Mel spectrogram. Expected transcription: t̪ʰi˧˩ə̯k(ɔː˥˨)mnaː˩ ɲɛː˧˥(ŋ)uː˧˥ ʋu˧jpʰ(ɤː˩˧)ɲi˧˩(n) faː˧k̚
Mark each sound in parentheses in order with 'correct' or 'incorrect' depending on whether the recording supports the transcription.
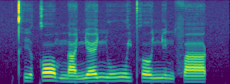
correct, incorrect: ɲ, incorrect: ɤː˧, correct

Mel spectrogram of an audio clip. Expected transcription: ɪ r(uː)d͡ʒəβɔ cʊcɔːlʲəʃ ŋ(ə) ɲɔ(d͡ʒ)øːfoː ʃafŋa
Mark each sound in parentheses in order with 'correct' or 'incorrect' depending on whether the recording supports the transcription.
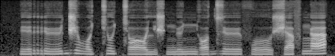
incorrect: ʏː, incorrect: ʏ, incorrect: d͡z

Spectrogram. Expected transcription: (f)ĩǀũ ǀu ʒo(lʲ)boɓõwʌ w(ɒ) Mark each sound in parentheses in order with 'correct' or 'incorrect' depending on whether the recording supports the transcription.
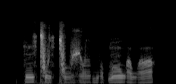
incorrect: p, incorrect: l, incorrect: ʌ

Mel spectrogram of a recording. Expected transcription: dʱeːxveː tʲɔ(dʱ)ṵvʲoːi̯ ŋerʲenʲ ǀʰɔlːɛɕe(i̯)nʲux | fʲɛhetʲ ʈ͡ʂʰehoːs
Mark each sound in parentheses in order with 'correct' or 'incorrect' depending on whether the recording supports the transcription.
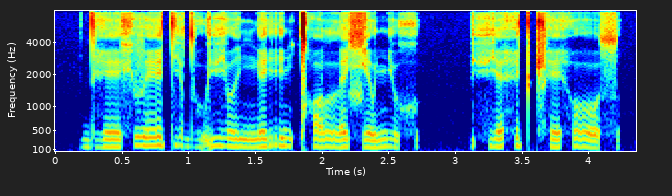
correct, incorrect: u̯

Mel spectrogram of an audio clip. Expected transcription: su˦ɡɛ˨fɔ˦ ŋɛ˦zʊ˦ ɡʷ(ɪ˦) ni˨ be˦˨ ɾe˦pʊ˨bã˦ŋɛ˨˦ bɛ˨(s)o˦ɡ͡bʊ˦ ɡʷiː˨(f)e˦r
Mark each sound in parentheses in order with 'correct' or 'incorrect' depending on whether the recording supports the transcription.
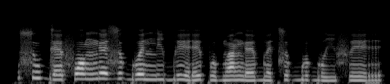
incorrect: ɛ˦, incorrect: t͡s, correct

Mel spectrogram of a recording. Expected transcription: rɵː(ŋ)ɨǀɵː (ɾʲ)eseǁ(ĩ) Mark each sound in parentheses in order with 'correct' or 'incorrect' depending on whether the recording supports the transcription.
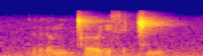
correct, correct, incorrect: i

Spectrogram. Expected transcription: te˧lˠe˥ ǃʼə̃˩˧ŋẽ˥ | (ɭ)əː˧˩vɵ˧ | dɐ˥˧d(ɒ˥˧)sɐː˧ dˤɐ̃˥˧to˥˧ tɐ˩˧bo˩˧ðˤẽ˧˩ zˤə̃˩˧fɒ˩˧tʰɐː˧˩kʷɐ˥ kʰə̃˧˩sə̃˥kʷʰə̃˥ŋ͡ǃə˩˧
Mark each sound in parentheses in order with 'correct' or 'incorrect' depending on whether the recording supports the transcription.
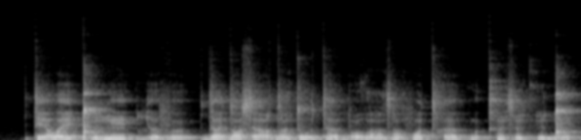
incorrect: ʎ, incorrect: ɒ˥

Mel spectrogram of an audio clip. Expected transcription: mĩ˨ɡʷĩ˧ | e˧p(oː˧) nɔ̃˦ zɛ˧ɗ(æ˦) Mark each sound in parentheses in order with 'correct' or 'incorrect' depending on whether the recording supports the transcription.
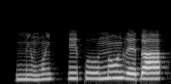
correct, incorrect: a˦

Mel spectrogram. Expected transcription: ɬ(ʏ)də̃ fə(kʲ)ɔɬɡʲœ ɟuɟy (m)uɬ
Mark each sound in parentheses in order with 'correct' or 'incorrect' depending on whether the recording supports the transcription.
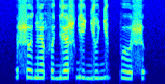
incorrect: u, incorrect: ɡʲ, incorrect: p

